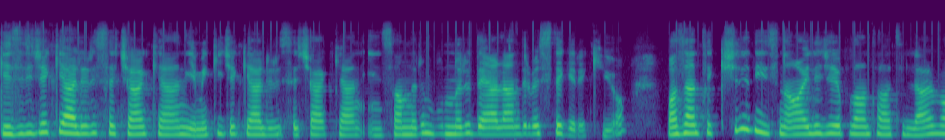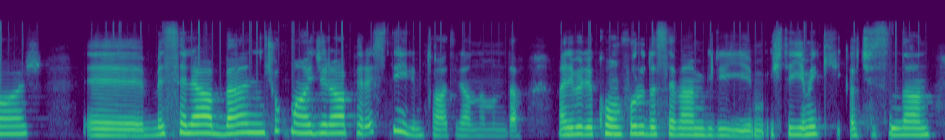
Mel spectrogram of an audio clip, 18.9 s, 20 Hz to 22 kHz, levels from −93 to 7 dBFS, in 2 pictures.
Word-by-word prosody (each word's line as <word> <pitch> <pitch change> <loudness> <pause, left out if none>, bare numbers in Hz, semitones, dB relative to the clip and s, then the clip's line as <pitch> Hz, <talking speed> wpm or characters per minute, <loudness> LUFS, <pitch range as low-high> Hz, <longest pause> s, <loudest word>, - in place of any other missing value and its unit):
gezilecek 225 +4 +1
yerleri 230 -1 +6
seçerken, 210 -3 0
yemek 180 +1 -2
yiyecek 210 0 -4
yerleri 195 0 0
seçerken 190 -1 -3
insanların 195 +5 -2
bunları 215 +1 -1
değerlendirmesi 205 +2 +1
de 230 - +5
gerekiyor. 160 - -9 0.4
Bazen 235 +4 +6
tek 235 0 -6
kişi 315 - -3
de 350 -2 +2
değilsin, 240 -6 0
ailece 210 +3 +1
yapılan 215 -1 +1
tatiller 200 0 -2
var. 220 0 -2 0.4
Eee, 175 -2 0
mesela 225 +3 +3
ben 250 +3 +4
çok 295 +4 -6
maceraperest 240 0 +1
değilim 235 - -2
tatil 170 -1 -6
anlamında. 165 -1 -8 0.3
Hani 195 +2 +2
böyle 200 -1 +2
konforu 220 0 +2
da 200 - +2
seven 190 -2 0
biriyim. 165 -4 -4
İşte, 195 +1 -4
yemek 205 +2 0
açısından, 190 +1 -1
205 Hz, 120 wpm, -22 LUFS, 190-225 Hz, 0.4 s, yerleri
